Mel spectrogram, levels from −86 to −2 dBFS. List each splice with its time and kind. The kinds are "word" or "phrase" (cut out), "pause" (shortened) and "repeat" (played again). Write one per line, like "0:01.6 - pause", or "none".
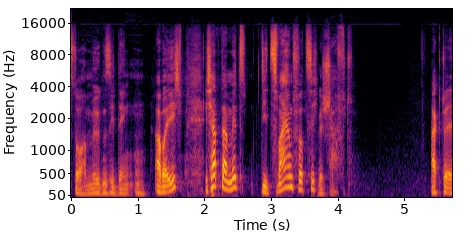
0:01.2 - pause
0:03.7 - word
